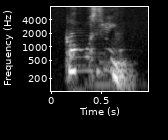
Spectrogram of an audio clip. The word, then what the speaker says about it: 高兴: Nomor 10, 高兴. 高兴. 高兴 is happy. 高兴. 高兴 is happy. Senang. 我很高兴. Jadi 高兴 kalau bacanya harus tinggi. 高兴. Tidak boleh 高兴.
